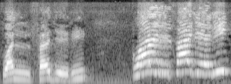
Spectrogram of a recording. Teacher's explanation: جیم پر اس کی صفت قلقلہ ادا کریں، اور جب را کے نیچے زیر پڑیں گے تو را باریک ہوگا آگے ملانے کے لیے. · جب را کے نیچے زیر پڑیں گے تو را باریک ہوگا آگے ملانے کے لیے. اور وقف کی صورت میں جب ہم پڑھیں گے تو را ساکن چونکہ ہو جائے گا، اور ما قبل بھی ساکن ہے لیکن اس سے پہلے زبر ہے، اس لیے اس وقت پر ہوگا.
